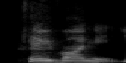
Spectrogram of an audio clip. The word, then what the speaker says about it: Keyvani: Your last name, Keyvani? I don't want to butcher it. – Oh, Keyvani? – that was the best accent of my family name I've ever heard.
